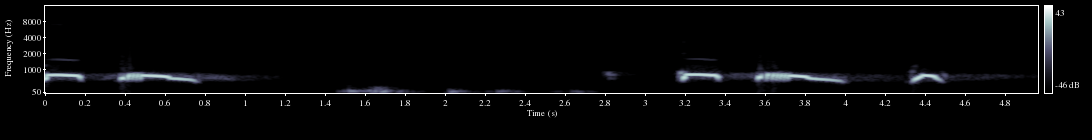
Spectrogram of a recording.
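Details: Spotted dove cooing, intended to encourage other doves to coo: a phrase ends in a long falling coo, faint low knocks fill the pause, then a new phrase of flat hoot, descending coo and short arched note.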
